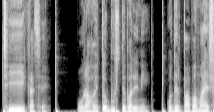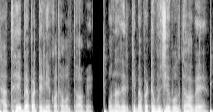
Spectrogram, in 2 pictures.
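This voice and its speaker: A man playing a calm patient cartoon father. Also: mid-range voice, normal speed, soft background music, natural voice. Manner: calm, gently instructive. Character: kind patient father, middle-aged man.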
